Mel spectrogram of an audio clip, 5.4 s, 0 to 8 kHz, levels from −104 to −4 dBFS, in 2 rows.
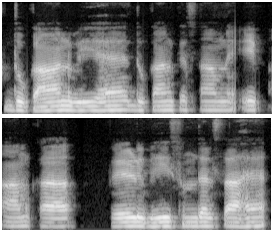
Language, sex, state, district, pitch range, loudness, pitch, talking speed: Hindi, male, Jharkhand, Deoghar, 110-115 Hz, -18 LUFS, 115 Hz, 155 wpm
